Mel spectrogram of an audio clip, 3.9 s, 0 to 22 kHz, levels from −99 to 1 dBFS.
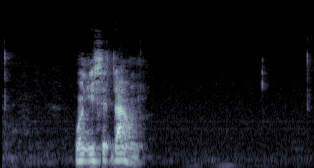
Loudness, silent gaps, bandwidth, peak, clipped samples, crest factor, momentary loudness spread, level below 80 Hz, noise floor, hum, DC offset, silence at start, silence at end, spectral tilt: -25 LUFS; none; 9.2 kHz; -6 dBFS; under 0.1%; 26 dB; 12 LU; -66 dBFS; -77 dBFS; none; under 0.1%; 0.95 s; 2.2 s; -3.5 dB/octave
